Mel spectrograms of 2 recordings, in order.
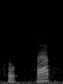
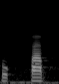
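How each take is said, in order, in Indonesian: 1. Konsonan kedua itu polos, dibaca sesuai tulisan. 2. Konsonan kedua itu tegang. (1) "tulisannya kukbab" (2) "menjadi kukpap"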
